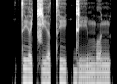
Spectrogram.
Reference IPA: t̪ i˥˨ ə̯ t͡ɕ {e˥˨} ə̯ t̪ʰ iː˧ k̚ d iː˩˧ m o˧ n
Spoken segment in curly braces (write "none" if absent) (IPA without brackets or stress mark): i˥˨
